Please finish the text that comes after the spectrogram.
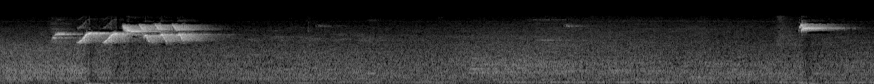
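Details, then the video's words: Classic "tui tui" song of a double-collared seedeater, a quick burst of high, sweet whistled and slurred notes over about one and a half seconds, then a lull and one short sharp high note near the end. "COLEIRO DE GOLA TUI TUI CLÁSSICO"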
